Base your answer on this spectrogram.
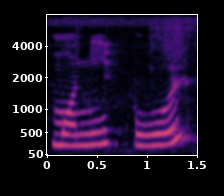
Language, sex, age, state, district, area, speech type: Assamese, female, 18-30, Assam, Tinsukia, rural, spontaneous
